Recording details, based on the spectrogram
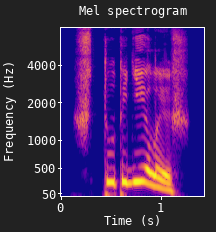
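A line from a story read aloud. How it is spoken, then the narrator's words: Exclamation. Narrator (Russian): воскликнул Хизер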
